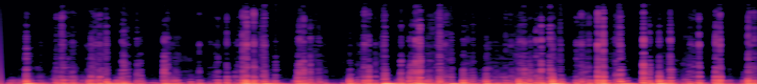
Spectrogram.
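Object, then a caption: Thin wood veneer sheet. Fingernails scratch the surface of a thin wood veneer sheet resting on two microphones. The result is a dense, irregular patter of short, dry scratches and soft taps, with a heavy low-pitched thump under each stroke and quick decay.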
